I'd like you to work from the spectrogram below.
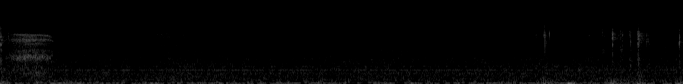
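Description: Sparse, light computer-keyboard typing with a few soft key clicks, mostly toward the end, over a steady background hiss.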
